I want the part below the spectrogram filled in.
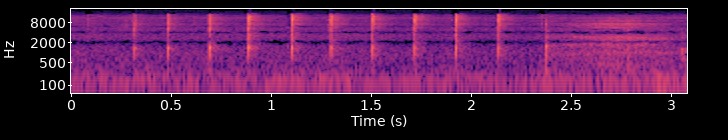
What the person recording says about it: that was me tapping this on my tooth. That is glass, because if it's plastic, you know that it's not as high grade.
